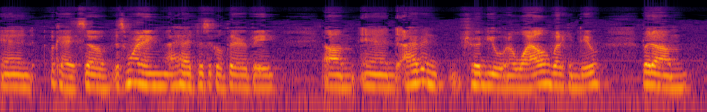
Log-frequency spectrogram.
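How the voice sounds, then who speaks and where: A woman's very deep, low voice at a fairly quick pace, with monotone, flat intonation, noticeable background noise and audible room echo. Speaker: vlogger. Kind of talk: casual vlog. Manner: halting, many fillers.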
